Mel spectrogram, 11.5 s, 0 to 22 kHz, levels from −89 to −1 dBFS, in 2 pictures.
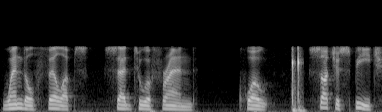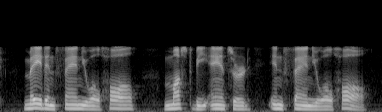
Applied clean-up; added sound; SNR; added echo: none; Finger snapping; 1 dB; none.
